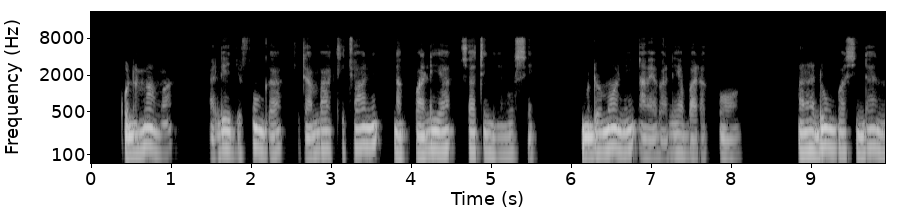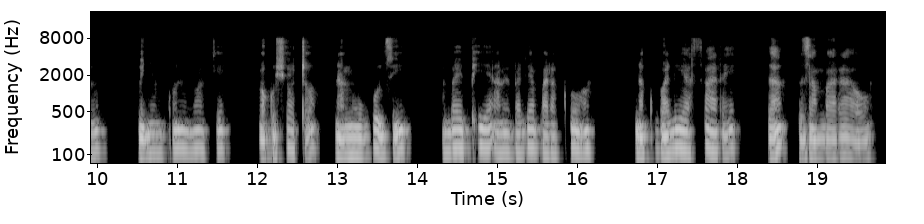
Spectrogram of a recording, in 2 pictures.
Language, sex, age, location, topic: Swahili, male, 25-35, Kisumu, health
